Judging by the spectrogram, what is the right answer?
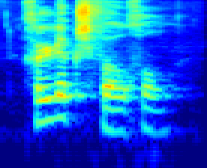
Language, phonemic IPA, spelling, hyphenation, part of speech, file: Dutch, /ɣəˈlʏksˌfoː.ɣəl/, geluksvogel, ge‧luks‧vo‧gel, noun, Nl-geluksvogel.ogg
- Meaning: lucky dog (someone who is often lucky)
